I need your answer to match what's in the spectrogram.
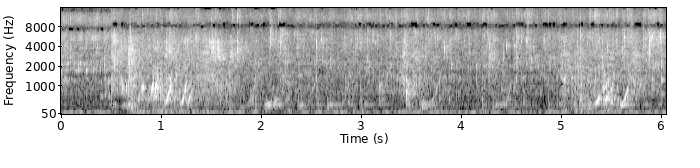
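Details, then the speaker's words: Hydronic boiler zone bled backwards from the supply side (return has no shutoff valve) on a no-heat call: irregular gurgling and sputtering as air pockets blow out the bleed hose. "look at that air look at the hoses kind of convulsions that's the air"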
